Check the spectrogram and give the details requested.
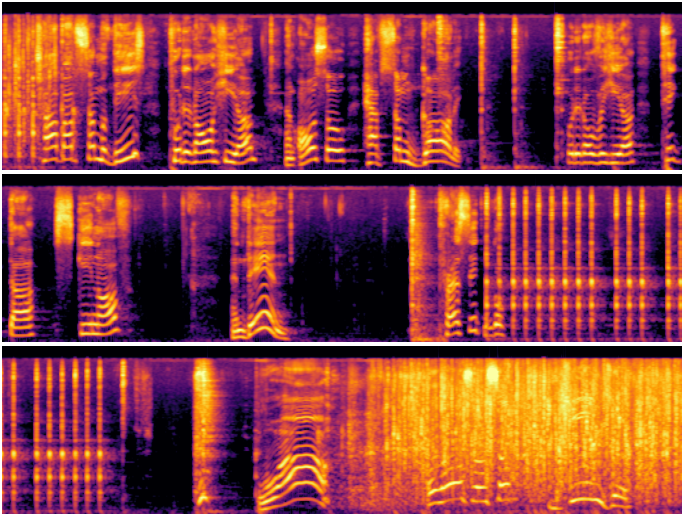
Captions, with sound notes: Chop up some of these put it all here. And also have some garlic. Put it over here. Take the skin off. And then press it and go (knife chopping sounds) Hiy! Wow! (applause) And also some ginger.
